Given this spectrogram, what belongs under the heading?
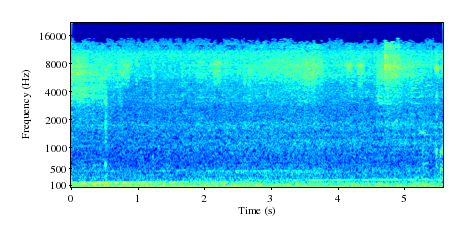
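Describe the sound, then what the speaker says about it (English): A car engine rumbles steadily at low speed as a car pulls into a parking lot, a continuous vehicle drone heard from inside or close by. "he's pulling into a parking lot with vehicles on both sides"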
